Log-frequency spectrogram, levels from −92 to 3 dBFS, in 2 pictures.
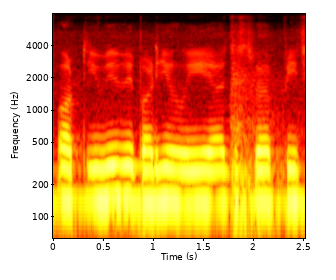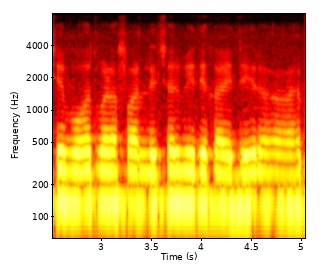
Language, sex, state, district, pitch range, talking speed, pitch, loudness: Hindi, male, Chandigarh, Chandigarh, 130-140 Hz, 180 wpm, 135 Hz, -13 LUFS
